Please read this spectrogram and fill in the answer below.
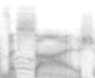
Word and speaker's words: Visage: Do you like Visage or Visage, or do you switch it up to keep people on I always their say toes? Visage. Always. Always. Visage sounds French, which is how you say it in French.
